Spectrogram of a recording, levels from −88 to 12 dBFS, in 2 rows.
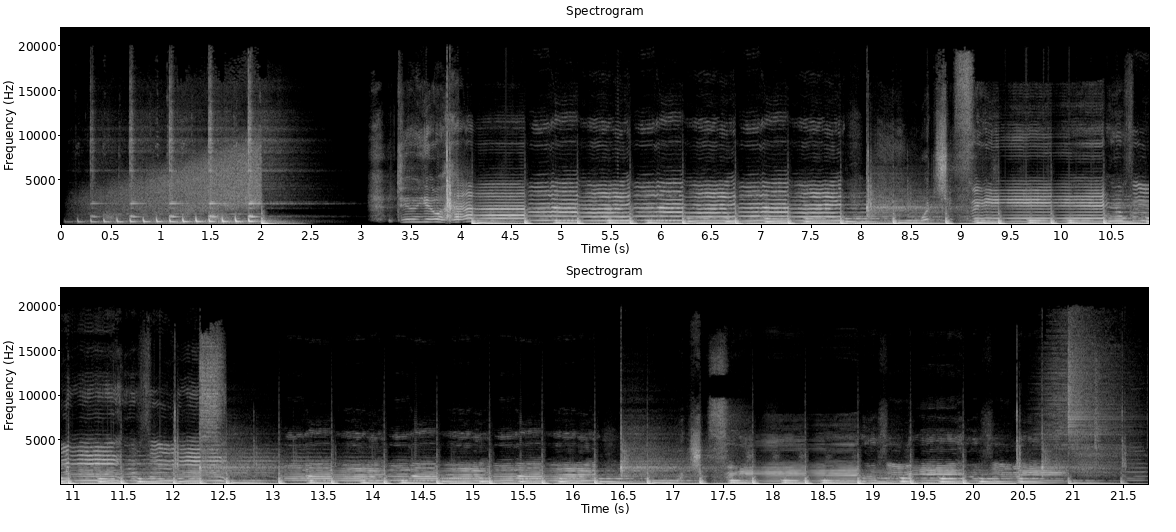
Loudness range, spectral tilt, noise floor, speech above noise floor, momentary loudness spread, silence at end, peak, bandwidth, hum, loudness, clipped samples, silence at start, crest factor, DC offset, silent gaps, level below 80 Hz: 5 LU; -7 dB/octave; -66 dBFS; 57 dB; 11 LU; 0.05 s; 0 dBFS; 12 kHz; none; -11 LUFS; under 0.1%; 0.3 s; 8 dB; under 0.1%; none; -8 dBFS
